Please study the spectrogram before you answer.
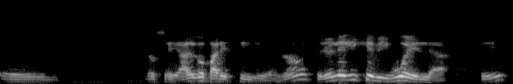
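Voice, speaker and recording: A man with an Argentine Spanish accent gives an online university lecture over a video call, his mid-range voice expressive, measured, and slightly rough. He explains at length and often checks in with his students, all through tinny, phone-like call audio.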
